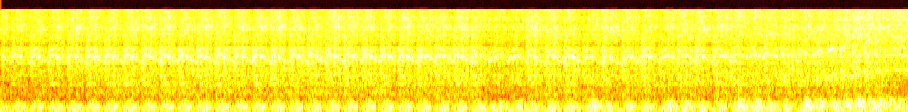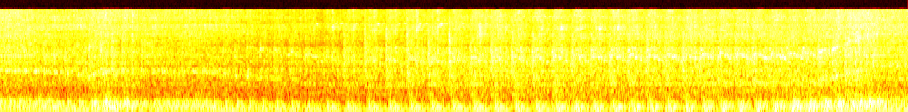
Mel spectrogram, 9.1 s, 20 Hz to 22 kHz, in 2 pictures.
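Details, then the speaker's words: 1996 Suzuki RF900R motorcycle, carburetors not yet cleaned, possible fuel-supply problem: engine fires and revs but beat stays uneven and lumpy, never settling to a steady idle; unstable running, cause not confirmed. "Finally success. Could make her fire up. She's roaring already. But yeah. It's not uh sturdy enough. stable yet. But luckily she's running."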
